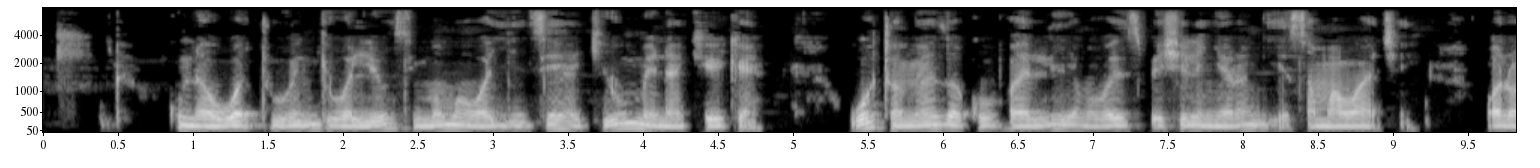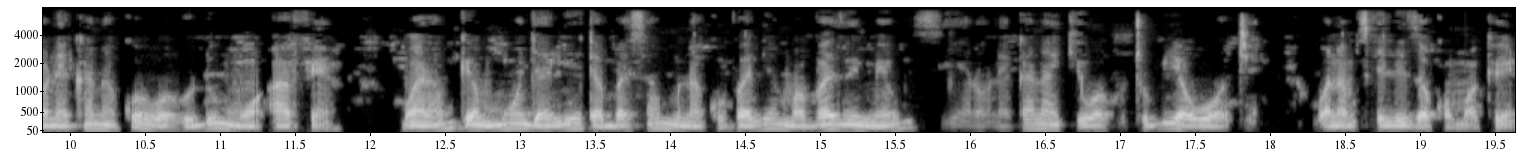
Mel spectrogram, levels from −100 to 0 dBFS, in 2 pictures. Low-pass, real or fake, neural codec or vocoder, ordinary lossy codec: 7.2 kHz; real; none; MP3, 48 kbps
